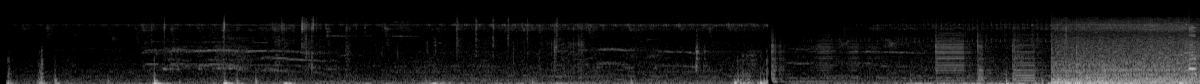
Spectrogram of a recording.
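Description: A few distant animal calls that rise and fall, over low background noise, with scattered sharp knocks. About ten seconds in, a louder steady rush of noise takes over.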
